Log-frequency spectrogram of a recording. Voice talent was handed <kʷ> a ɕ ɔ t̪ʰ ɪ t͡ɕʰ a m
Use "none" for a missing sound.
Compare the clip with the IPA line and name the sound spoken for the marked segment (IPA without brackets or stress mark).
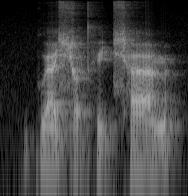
kʷ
